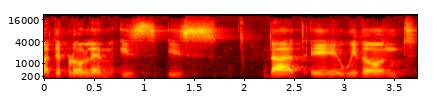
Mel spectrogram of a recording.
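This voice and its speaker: A man's fairly high pitch with a bright, sharp tone and fairly even intonation. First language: Spanish. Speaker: professor. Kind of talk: conference presentation. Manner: halting, many hesitations and restarts. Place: hall. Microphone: handheld.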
